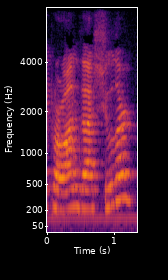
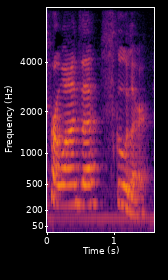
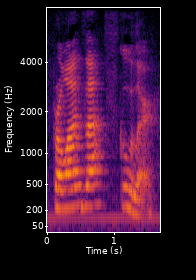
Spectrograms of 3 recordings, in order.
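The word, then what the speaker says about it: Proenza Schouler: up all the time i used to say piranza schuler because i mean what else would it be no that's not it it's prowanza schooler prowonza schooler prowanza schooler i that would not have been my first guess my first guest was piranza schuler because that's how you would say school should no bruanza schooler yeah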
